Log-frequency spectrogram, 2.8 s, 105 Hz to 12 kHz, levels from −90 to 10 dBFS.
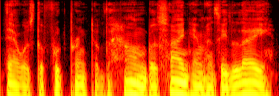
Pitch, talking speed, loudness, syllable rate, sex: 90 Hz, 260 wpm, -16 LUFS, 5.8 syllables/s, male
